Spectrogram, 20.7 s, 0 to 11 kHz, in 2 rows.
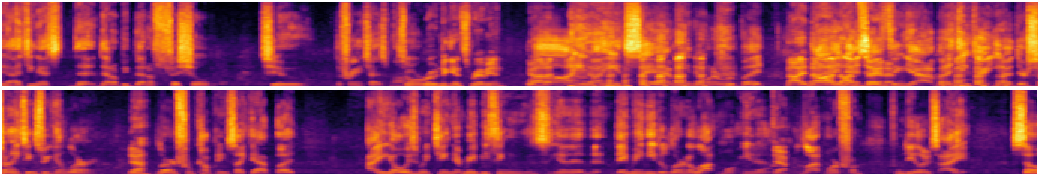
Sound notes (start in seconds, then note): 5.4 laughs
